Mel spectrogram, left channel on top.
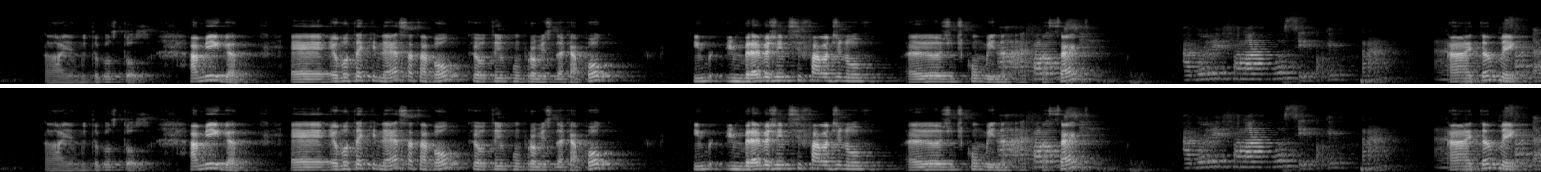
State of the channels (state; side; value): identical; both; correlation 1.00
